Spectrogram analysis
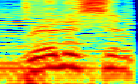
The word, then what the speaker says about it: reticent: help you memorize this reticent rhymes with silent imagine a silent patient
